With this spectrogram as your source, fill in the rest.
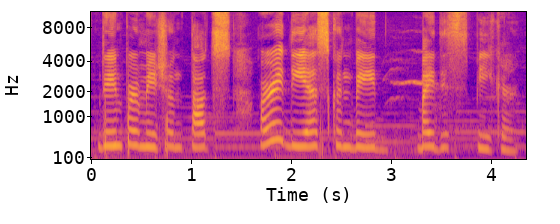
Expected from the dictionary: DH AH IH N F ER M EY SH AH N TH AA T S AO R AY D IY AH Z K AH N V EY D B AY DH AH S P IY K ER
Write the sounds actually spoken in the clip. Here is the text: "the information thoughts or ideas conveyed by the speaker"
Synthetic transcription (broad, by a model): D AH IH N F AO M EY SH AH N T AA T S AO R AY D IY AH S K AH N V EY D B AY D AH S P IY K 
